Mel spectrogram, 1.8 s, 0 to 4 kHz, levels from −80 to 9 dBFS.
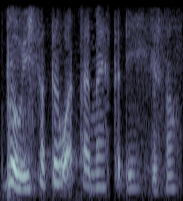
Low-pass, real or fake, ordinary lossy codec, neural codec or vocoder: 3.6 kHz; fake; AAC, 16 kbps; codec, 16 kHz in and 24 kHz out, 1.1 kbps, FireRedTTS-2 codec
